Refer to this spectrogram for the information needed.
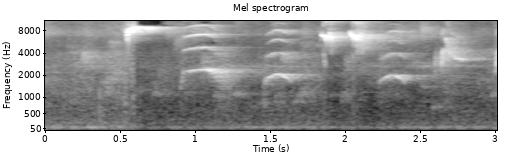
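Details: Rare black-winged starling in lively 'gacor full isian' song: a few sliding whistled notes, a sharp high squeak and brief harsh chatter over about three seconds, with a soft low hum behind.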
